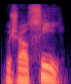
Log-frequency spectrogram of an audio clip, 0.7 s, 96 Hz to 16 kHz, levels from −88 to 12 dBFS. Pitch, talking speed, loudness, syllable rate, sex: 105 Hz, 250 wpm, -14 LUFS, 5.2 syllables/s, male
